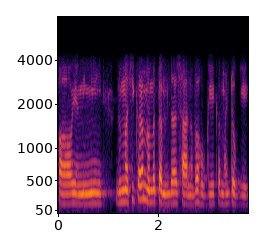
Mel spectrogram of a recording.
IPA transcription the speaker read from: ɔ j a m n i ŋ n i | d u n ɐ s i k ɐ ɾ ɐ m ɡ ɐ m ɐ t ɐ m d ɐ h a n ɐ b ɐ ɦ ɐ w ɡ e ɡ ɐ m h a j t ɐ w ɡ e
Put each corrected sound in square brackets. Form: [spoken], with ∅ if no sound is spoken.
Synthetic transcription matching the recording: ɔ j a [ŋ] n i ŋ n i | d u [m] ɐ s i k ɐ ɾ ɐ m [b] ɐ m ɐ t ɐ m d ɐ [s] a n ɐ b ɐ ɦ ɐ w ɡ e [k] ɐ m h a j t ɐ w ɡ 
